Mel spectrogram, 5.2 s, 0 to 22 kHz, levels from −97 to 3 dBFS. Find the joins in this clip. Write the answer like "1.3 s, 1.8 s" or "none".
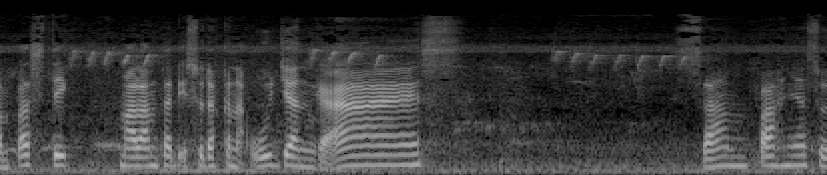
none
